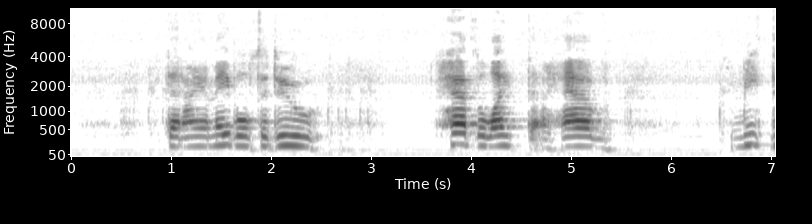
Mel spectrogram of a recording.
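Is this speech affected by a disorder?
Yes: cerebral palsy; heavily altered breathing patterns.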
